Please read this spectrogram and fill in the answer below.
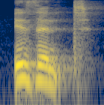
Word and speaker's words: isn't: You don't have to hold the T here. And there are a lot of native speakers who actually pronounce it like that. Isn't.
